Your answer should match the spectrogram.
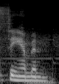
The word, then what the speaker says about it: salmon: Well, for one, he used to pronounce the L and salmon.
